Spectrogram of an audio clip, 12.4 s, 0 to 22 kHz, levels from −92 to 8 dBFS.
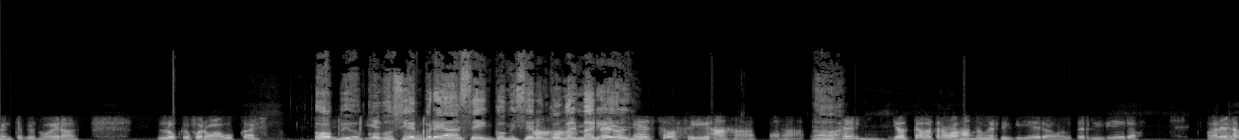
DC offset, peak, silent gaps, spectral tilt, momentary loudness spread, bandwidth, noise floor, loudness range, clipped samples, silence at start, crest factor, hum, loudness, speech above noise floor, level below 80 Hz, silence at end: under 0.1%; -8 dBFS; none; -3.5 dB/octave; 15 LU; 14 kHz; -65 dBFS; 6 LU; under 0.1%; 0 s; 20 dB; none; -27 LUFS; 38 dB; -70 dBFS; 0 s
